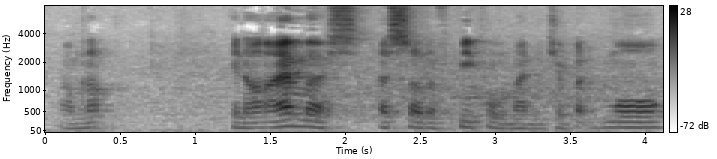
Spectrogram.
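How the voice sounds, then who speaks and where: A man speaks at a fairly slow pace in a medium pitch with fairly even intonation. Noticeable background noise runs behind him. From India. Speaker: community centre chief executive. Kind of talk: interview answer. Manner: hesitant, conversational.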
